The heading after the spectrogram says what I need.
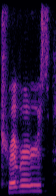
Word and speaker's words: Two Rivers: There's a town next to us called Two Rivers. Everyone calls it Trivers.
